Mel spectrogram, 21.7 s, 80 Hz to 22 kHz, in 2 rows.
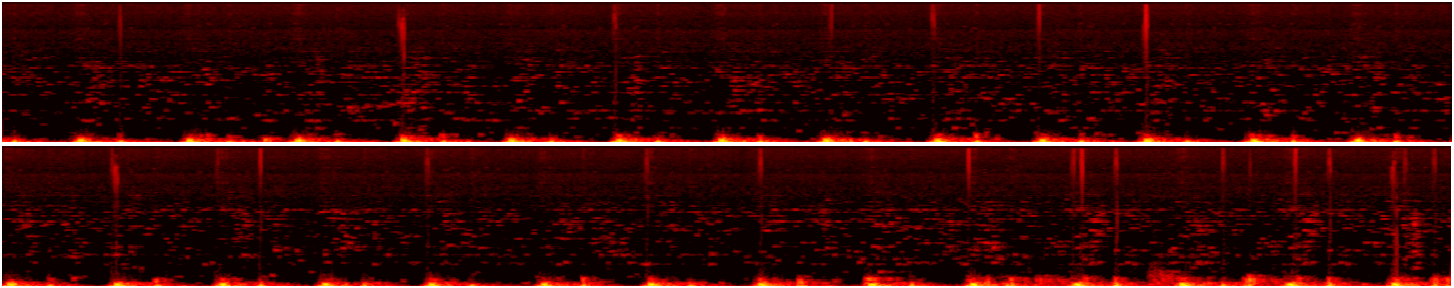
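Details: Normal heart sounds recorded with gated MRI: steady low heartbeat thumps at about 76 beats a minute in a regular rhythm.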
